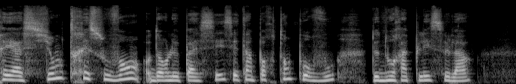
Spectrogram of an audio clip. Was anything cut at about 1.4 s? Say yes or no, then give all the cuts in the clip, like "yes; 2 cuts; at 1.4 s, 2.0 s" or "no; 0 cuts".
yes; 1 cut; at 1.4 s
